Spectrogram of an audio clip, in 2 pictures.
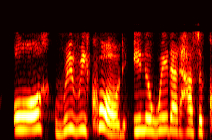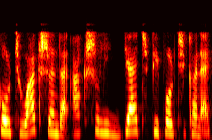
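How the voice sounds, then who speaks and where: A woman speaks with a French accent at a high pitch. Her pace is moderate and her pitch variation ordinary. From France. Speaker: podcast consultant. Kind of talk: interview.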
